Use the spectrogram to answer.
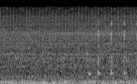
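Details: Hyundai Accent with code P0300 at idle: lumpy beat with sharp ticks about eight a second late in the clip, a rough, uneven idle; engine misfire.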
